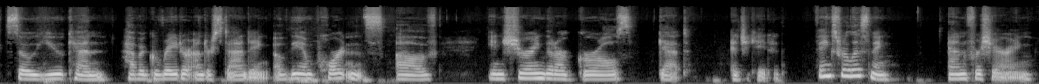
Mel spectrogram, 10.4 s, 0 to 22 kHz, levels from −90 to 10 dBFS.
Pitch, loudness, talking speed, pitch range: 175 Hz, -18 LUFS, 135 wpm, 165-190 Hz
